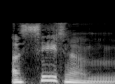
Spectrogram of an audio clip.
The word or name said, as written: acetum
